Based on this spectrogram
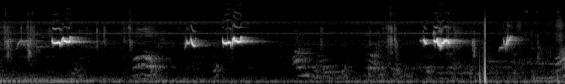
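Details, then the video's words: Grey-bellied Bulbul song from a contest between two birds, a new one and an old one. Brief, rich, slurred phrases come in loud bursts, mostly paired, separated by short pauses; one sharp click near the end. "pertarungan antara dua burung cucak ranting baru dan lama"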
